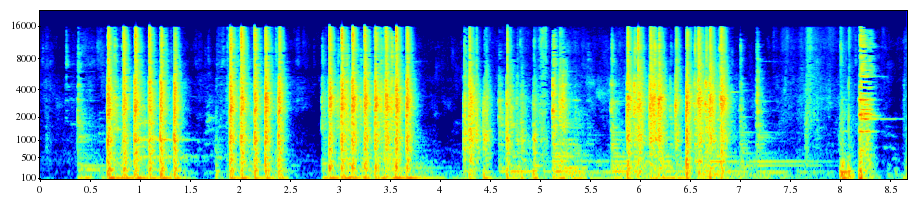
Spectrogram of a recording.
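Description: Rapid metallic rattling and knocking in about six short bursts with brief pauses, from the sliding window frame being shaken and worked loose by hand.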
